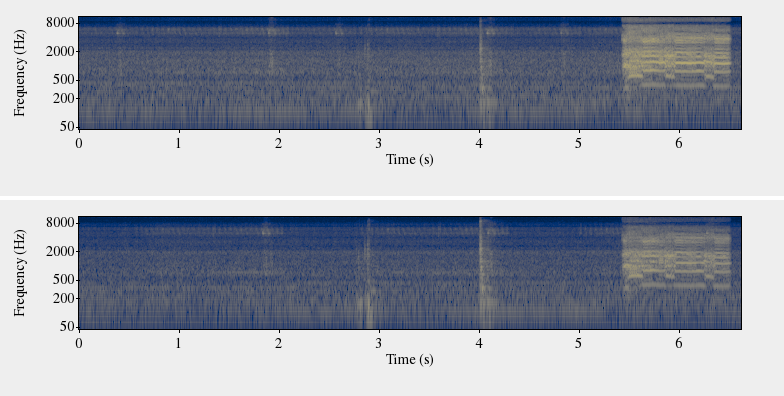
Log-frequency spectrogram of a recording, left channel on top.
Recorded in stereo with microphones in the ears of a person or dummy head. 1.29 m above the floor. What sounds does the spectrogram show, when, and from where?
2.8 s a cupboard door: 10° right (ahead or behind)
5.4 s a scream: 30° left (ahead or behind)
